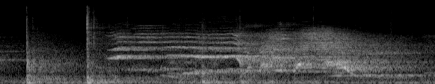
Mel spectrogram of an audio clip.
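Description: Two rubber playground balls thudding on a gym floor about half a second apart, then a long, high-pitched shout lasting about two seconds, echoing in the hall.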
